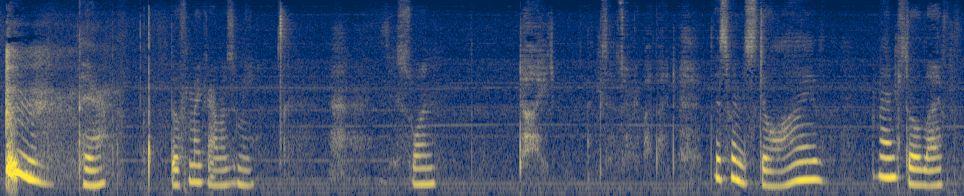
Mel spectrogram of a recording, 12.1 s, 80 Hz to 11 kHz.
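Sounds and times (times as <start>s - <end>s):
girl whispering: 6.5s - 8.5s.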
